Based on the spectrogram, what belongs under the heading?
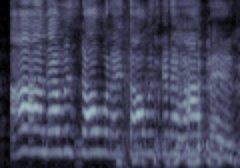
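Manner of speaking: high, loud, laughing through the words; laughing quote. Retold or imitated. Laughing at her own surprise to her friend. Quoting own amused reaction.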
